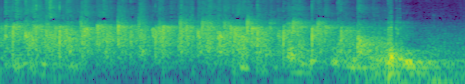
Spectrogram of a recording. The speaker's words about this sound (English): a round of applause, isn't it?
